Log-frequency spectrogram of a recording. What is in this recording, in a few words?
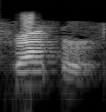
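"trapper", US English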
